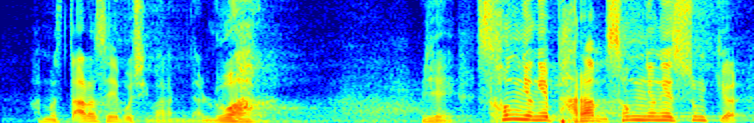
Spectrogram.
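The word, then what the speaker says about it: רוּחַ: 루 아 아 아 원래 이렇게 그 허스키 약의 그렇게 발음을 해야 된다고 합니다 루와 한번 따라서 해보시기 바랍니다 루와 이제 성령의 바람 성령의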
